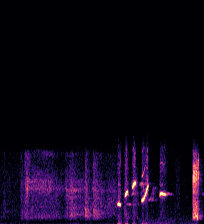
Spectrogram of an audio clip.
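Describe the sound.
A person whistles a quick run of short, rising chirpy notes, imitating the alarm of a watch with multiple alarms, following a breathy hiss, then ending with a brief sharp puff of air.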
